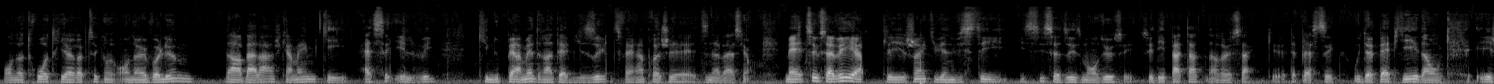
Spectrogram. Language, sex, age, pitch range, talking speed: French, male, 30-49, 100-120 Hz, 210 wpm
